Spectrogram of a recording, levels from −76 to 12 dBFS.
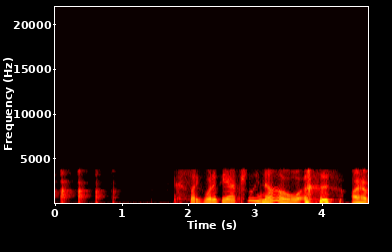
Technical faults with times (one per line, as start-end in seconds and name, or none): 0.00-4.70 Bluetooth CVSD headset codec
2.63-2.82 bit errors on a Bluetooth voice link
